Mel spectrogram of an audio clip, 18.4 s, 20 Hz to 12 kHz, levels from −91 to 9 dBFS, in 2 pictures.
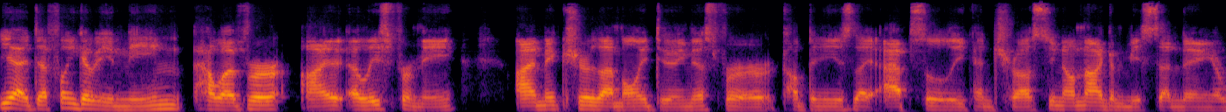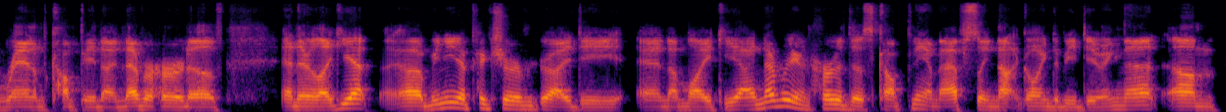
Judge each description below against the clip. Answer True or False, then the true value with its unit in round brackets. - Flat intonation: False (3.2 semitones)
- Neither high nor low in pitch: False (105 Hz)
